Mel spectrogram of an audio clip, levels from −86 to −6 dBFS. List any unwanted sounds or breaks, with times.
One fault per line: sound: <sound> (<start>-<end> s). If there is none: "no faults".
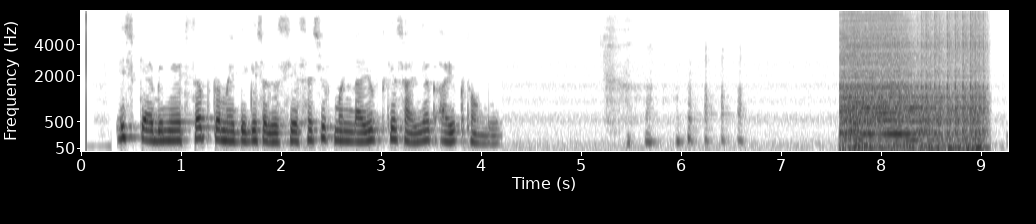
sound: laugh (5.2-6.7 s)
sound: squeak (7.6-9.1 s)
